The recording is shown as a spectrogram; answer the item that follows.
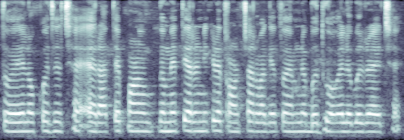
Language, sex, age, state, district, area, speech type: Gujarati, female, 18-30, Gujarat, Junagadh, urban, spontaneous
